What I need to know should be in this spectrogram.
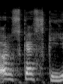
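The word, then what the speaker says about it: Ostaseski: I'm probably going to butcher the last name. Is it Ostesky? – Oh, Frank Ostesky. Yeah. Yes.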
